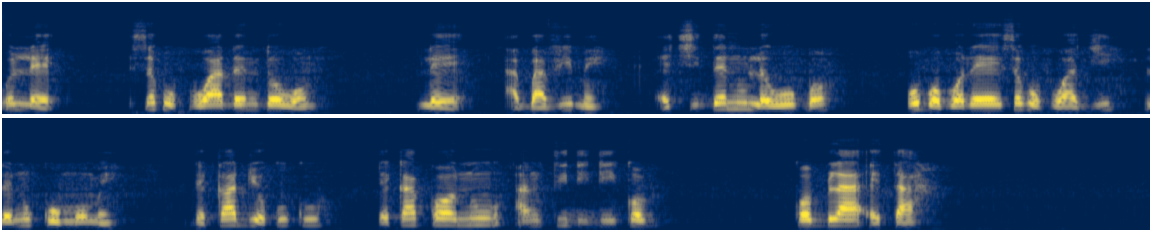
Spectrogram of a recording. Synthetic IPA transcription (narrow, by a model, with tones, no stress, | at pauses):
wʔo̰˦lɛ˨ | sɛ˦ɸo˨ɸo˨a˨ɖɛ˦ŋ̩˦d̪ɔ˦wɔ˨m | lɛ˨ | a̰˨ɡ͡ba˨vi˦mɛ̃˨ | e˨t͡ɕi˨d̪ɛ˦nũ˦lɛ˨wo˦ɡ͡bɔ˦ | wo˦bɔ˨bɔ˨ɖɛ˦sɛ˦ɸo˨ɸo˨a˨d͡ʑi˦ | lɛ˨nũ˦ko˨mo˦mɛ̃˨ | ɖɛ˨ka˦ɖɔ˨ku˦ku˦ | ɖ̥ɛ˨ka˦kɔ˦nũ˦a̰˨ŋ̩˨t̪i˦ɖi˨ɖi˨ɔ˦ | kɔ˦bla˦ɛ̰˨t̪a˦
